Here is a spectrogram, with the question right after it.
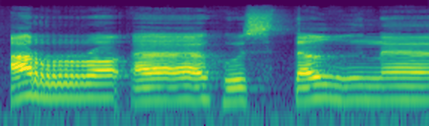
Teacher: Masuk bunyi nun sukun masuk ke dalam bunyi huruf ra, ar, tetapi kita tidak boleh membacanya terlalu lama.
